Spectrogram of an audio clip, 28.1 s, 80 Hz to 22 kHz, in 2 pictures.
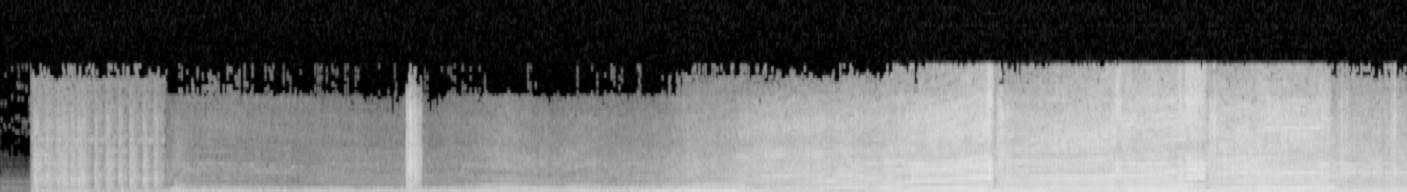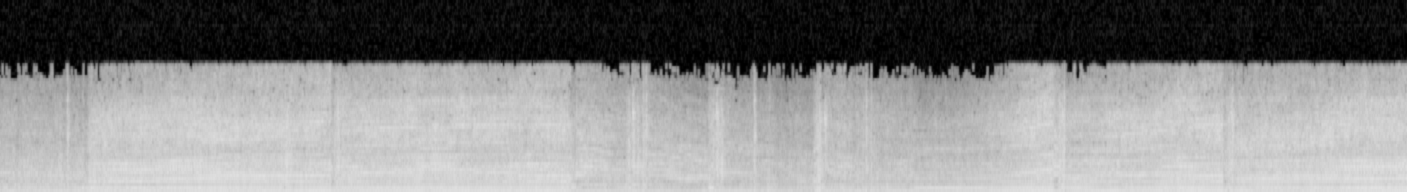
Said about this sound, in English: Let's jump into a 2017 Indy Pro Mazda for a lap around the storied Brands Hatch circuit and let the engine notes be the music.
